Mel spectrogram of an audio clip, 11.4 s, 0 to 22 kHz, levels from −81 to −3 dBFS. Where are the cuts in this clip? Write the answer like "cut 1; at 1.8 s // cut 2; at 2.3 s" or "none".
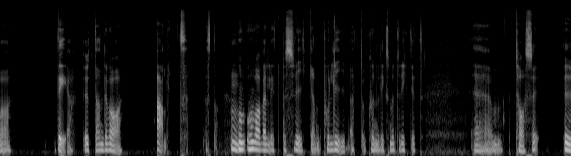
none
